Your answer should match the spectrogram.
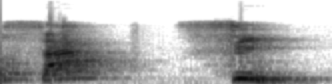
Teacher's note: A sílaba tônica é o si.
